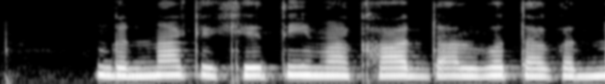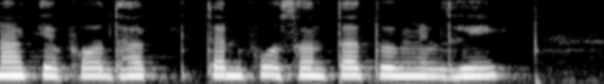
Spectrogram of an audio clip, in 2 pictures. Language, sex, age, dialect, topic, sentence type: Chhattisgarhi, female, 41-45, Northern/Bhandar, agriculture, question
